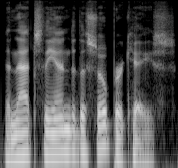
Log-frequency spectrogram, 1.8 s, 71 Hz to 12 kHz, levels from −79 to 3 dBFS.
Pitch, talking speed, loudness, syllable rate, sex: 100 Hz, 270 wpm, -17 LUFS, 6.1 syllables/s, male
